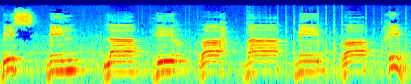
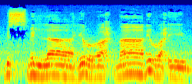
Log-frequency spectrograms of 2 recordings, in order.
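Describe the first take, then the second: First: Each syllable is said slowly and separately. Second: The syllables are joined into smooth, fluent words. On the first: "ধরে ধরে একটা একটা করে অক্ষর" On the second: "লাস্টে গিয়ে আপনি পড়বেন"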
